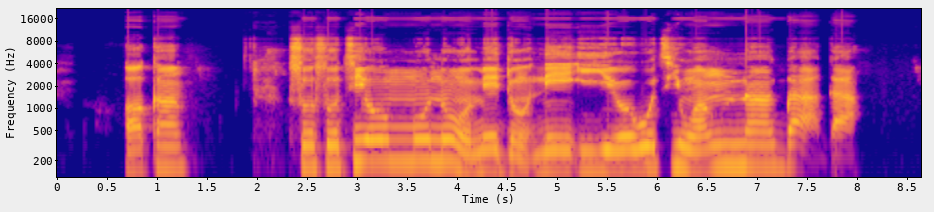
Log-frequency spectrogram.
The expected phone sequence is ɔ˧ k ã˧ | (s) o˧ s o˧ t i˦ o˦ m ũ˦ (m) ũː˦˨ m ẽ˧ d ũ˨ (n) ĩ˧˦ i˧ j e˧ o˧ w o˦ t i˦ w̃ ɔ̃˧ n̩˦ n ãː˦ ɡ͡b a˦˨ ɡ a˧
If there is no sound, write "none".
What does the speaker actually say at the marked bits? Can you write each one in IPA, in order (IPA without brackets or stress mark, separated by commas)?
s, n, n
